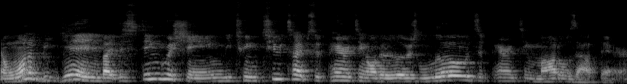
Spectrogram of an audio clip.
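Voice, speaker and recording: The man's voice moves through very wide pitch swings. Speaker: parenting seminar speaker. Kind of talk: lecture. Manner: fast; animated.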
